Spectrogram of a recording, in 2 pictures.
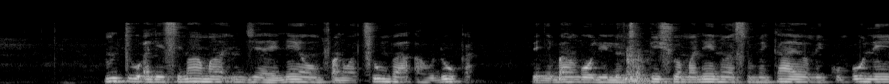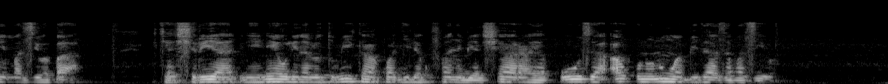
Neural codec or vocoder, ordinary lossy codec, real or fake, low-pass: none; MP3, 32 kbps; real; 7.2 kHz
